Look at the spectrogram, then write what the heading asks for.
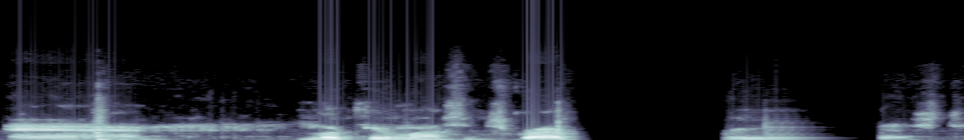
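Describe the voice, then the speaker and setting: Male livestream host, fifties. Very slow, folksy rambling, half muttered to himself, through dull lo-fi sound. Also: sits low, steady tone, slight background noise. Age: 50s. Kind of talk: casual rambling live chat.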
